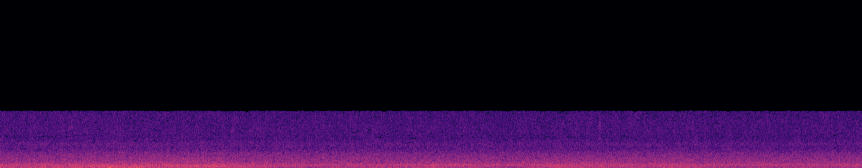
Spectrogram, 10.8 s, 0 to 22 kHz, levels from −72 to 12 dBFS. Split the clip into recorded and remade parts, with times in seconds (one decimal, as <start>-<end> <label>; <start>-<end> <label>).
0.0-10.8 recorded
